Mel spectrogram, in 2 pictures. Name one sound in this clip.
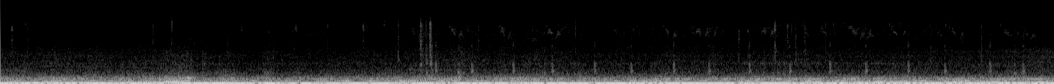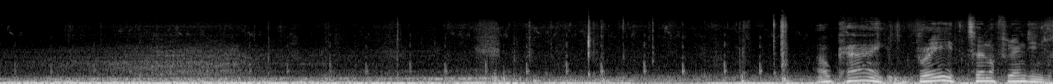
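A car engine hums steadily with road noise while driving.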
